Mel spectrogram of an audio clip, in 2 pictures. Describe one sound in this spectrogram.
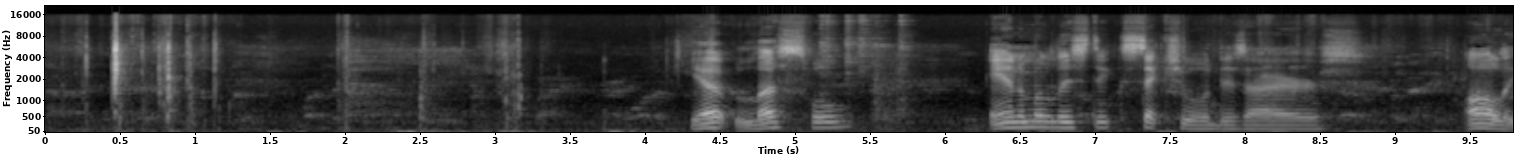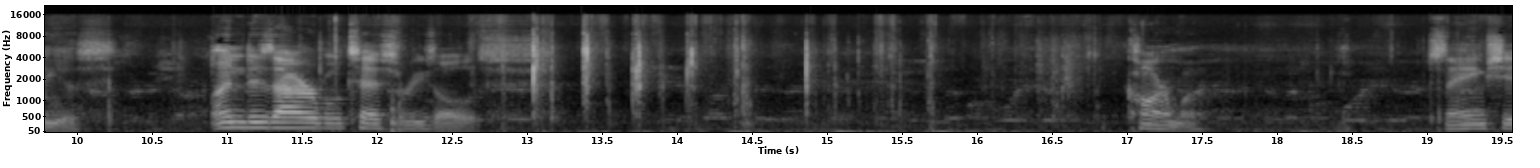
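Hands flick and shuffle through a stack of cards close by.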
